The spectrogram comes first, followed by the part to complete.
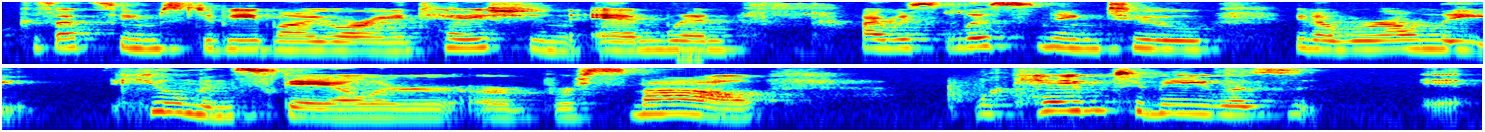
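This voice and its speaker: A woman speaking as a panelist in a conversational discussion, reflective and earnest. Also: medium pitch. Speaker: talk show panelist.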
